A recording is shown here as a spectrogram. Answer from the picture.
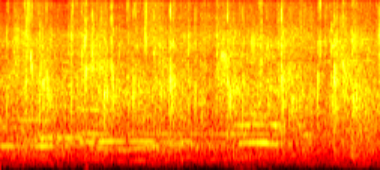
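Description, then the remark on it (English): An audience claps in praise of Jesus in a steady, dense patter that stays fairly loud throughout, with a faint murmur of voices and a thin sustained tone running underneath. “If you're giving me a clap, that's okay, but we're praising the King of Kings and the Lord of Lords.”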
